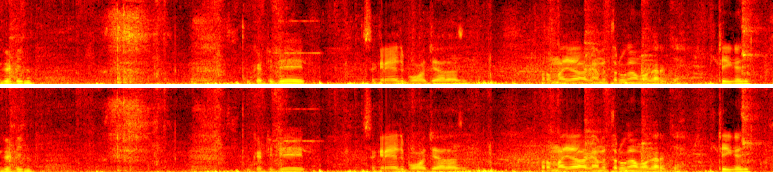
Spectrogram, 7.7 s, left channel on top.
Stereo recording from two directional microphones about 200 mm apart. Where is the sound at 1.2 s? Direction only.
20° left (ahead or behind).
